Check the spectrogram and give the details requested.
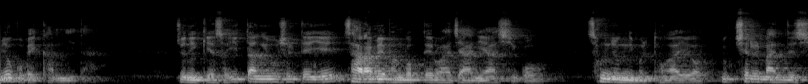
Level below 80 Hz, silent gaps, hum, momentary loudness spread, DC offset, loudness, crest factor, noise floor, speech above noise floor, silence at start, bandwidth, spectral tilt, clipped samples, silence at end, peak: -64 dBFS; none; none; 13 LU; under 0.1%; -27 LUFS; 20 dB; -65 dBFS; 38 dB; 0 s; 13 kHz; -5 dB/octave; under 0.1%; 0 s; -8 dBFS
